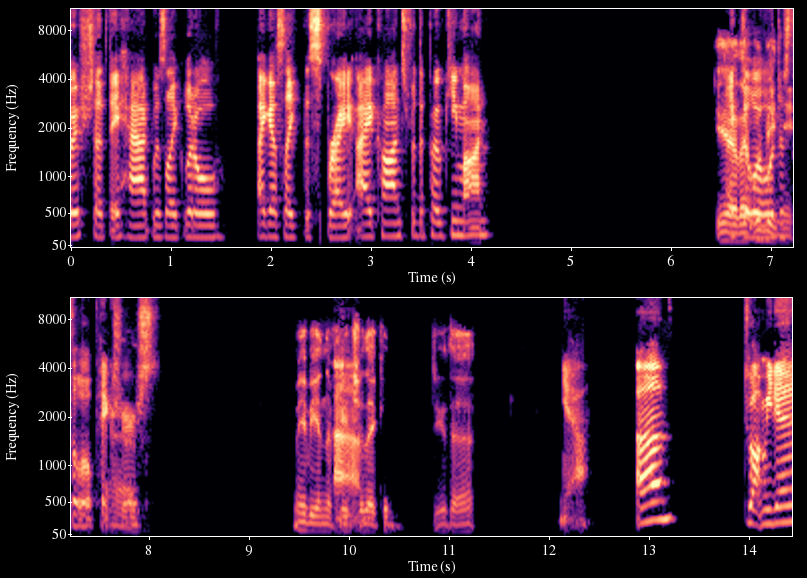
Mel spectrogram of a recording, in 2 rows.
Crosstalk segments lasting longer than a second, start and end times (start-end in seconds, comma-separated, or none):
6.5-7.9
